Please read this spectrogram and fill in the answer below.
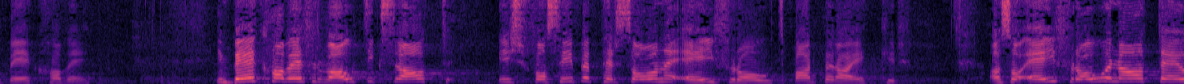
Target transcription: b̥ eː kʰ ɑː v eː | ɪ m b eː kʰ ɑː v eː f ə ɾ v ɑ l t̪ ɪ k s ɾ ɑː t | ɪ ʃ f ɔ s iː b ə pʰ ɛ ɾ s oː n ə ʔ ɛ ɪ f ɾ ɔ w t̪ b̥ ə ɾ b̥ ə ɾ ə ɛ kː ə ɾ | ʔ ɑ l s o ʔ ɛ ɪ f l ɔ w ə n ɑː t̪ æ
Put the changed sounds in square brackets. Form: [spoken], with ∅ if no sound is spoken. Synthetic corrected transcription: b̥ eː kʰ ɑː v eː | ɪ m b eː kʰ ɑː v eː f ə ɾ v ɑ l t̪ ɪ k s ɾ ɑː t | ɪ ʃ f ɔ s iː b ə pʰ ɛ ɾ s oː n ə ʔ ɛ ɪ f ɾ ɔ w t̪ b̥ [ɑ] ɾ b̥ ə ɾ [ɑ] ɛ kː ə ɾ | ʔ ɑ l s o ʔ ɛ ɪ f [ɾ] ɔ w ə n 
